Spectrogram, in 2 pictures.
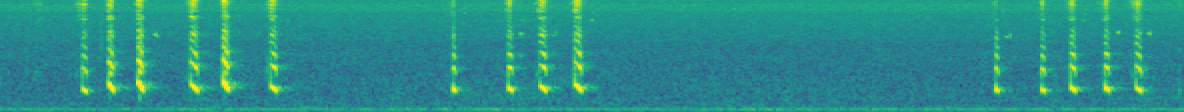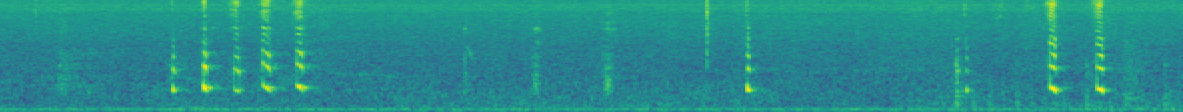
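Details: Japanese toad, a bulky-bodied toad said to call as cutely as a small bird: short clusters of three to five quick, clucking notes, repeated in bursts every few seconds over a steady low hum.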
